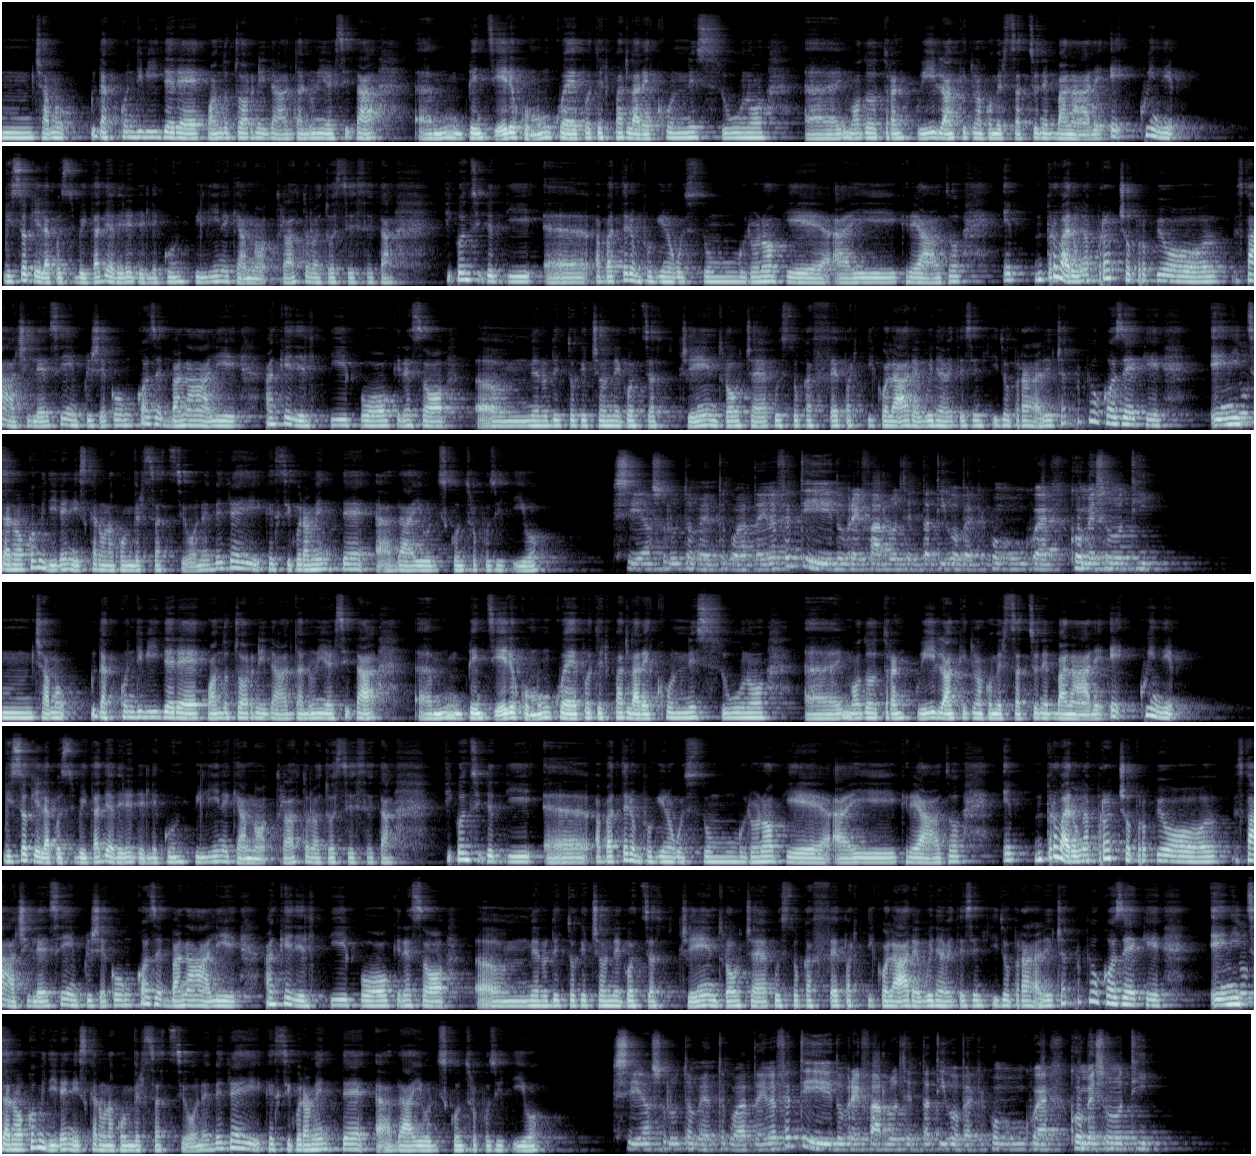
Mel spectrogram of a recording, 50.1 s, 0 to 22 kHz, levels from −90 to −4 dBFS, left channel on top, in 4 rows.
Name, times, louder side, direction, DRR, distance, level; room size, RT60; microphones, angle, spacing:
voice 1, 0.0-11.7 12.5-16.8 17.1-36.9 37.1-42.9, right 2 dB, 20° right, 5 dB, 0.3 m, -23 dB
voice 2, 23.0-23.4 37.4-37.5 43.7-49.0, right 2 dB, 50° right, 3 dB, 1.5 m, -29 dB
10.0 x 10.0 x 2.8 m, 0.81 s
head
